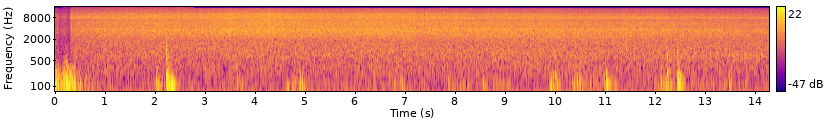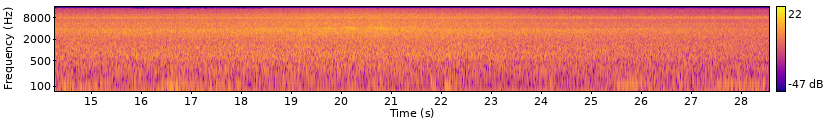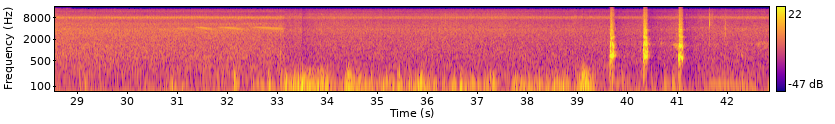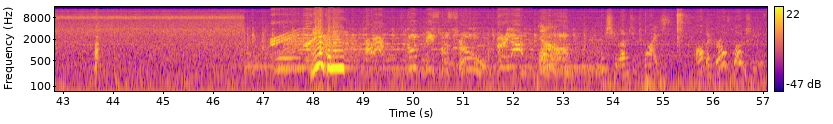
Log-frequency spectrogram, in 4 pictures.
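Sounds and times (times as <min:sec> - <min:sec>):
soft low bumps: 0:00.0 - 0:18.4, 0:21.3 - 0:45.6
steady rushing hiss: 0:00.0 - 0:57.0.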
